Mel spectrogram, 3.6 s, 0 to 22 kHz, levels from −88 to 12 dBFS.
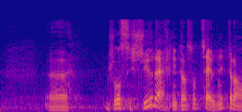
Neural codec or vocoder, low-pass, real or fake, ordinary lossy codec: vocoder, 22.05 kHz, 80 mel bands, WaveNeXt; none; fake; none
